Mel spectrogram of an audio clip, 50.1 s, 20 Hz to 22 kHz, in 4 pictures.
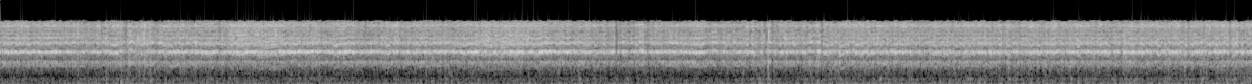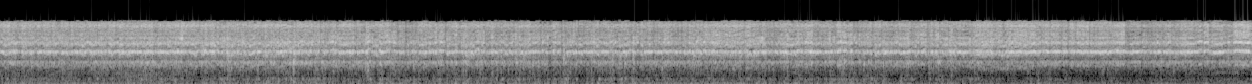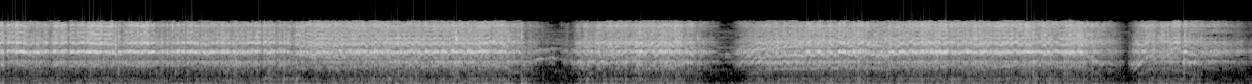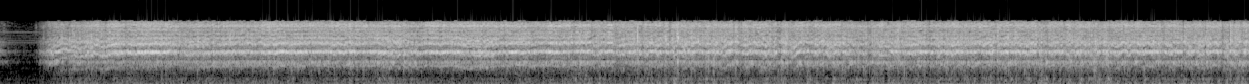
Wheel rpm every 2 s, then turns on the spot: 230, 230, 230, 230, 230, 230, 230, 230, 230, 230, 230, 220, 240, 230, 210, 130, 140, 210, 90, 160, 230, 230, 220, 230, 230.
none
